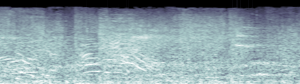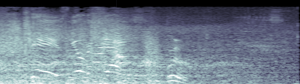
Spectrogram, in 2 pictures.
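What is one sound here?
Battle sounds clash rapidly.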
